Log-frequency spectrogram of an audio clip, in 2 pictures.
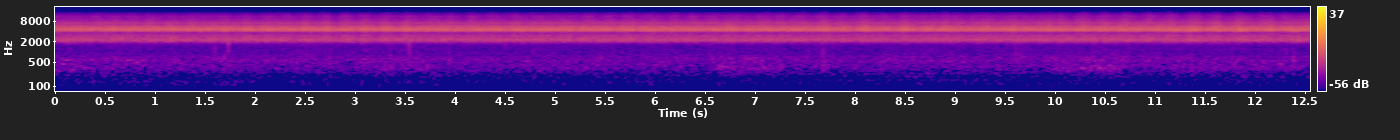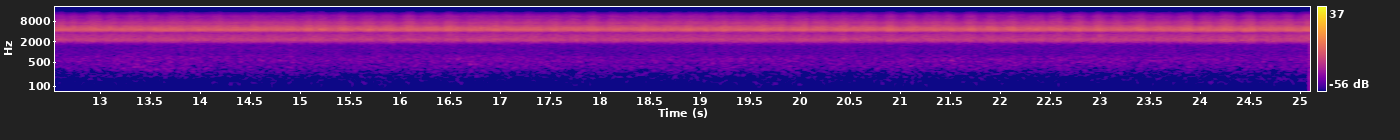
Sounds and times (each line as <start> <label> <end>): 0.0 Cicadas 25.1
